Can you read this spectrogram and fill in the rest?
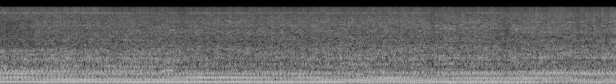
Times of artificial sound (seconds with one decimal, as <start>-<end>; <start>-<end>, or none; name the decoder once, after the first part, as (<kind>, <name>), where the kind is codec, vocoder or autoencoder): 1.2-2.0 (vocoder, Vocos)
